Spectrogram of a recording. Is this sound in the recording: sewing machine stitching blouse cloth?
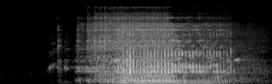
yes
